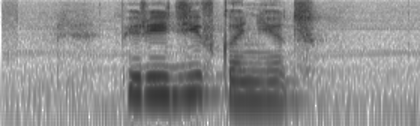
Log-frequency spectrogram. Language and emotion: Russian, sad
